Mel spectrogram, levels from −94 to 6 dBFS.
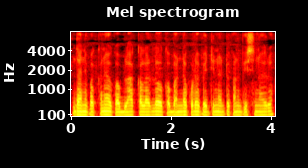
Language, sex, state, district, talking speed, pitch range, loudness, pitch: Telugu, male, Andhra Pradesh, Sri Satya Sai, 145 wpm, 105-110 Hz, -18 LUFS, 105 Hz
